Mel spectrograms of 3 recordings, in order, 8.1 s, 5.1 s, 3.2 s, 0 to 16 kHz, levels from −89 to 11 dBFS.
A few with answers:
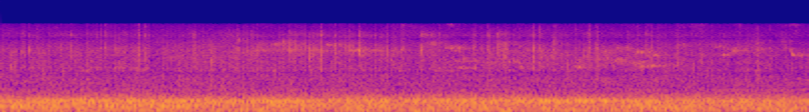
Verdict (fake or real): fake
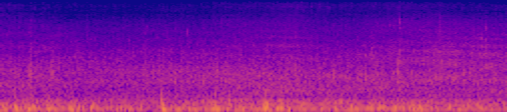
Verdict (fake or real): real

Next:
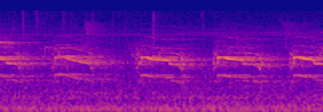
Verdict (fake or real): real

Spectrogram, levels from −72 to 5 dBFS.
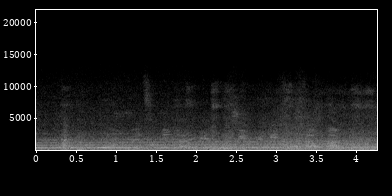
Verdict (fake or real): real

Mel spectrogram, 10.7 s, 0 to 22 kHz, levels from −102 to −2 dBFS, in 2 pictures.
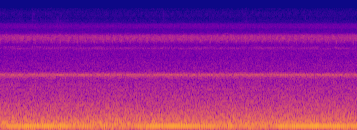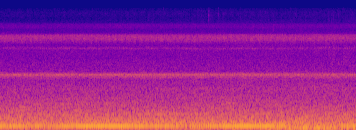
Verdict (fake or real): real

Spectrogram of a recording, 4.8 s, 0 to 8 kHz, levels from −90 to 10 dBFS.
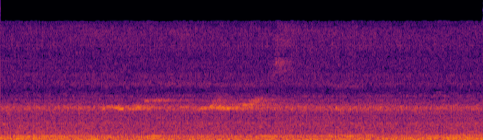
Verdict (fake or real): fake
